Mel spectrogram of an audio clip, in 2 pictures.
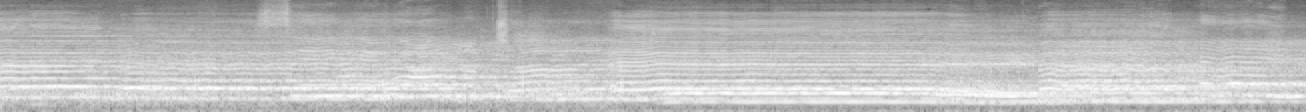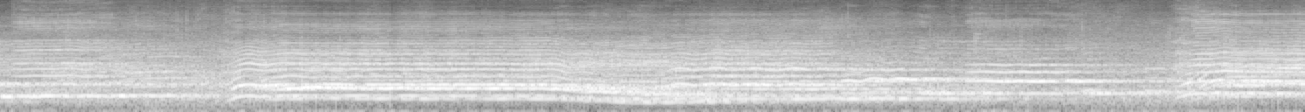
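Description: A choir singing a Christmas song a cappella, led by women's voices on handheld microphones, in long held notes with a short break between phrases a little past halfway.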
